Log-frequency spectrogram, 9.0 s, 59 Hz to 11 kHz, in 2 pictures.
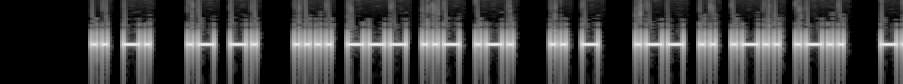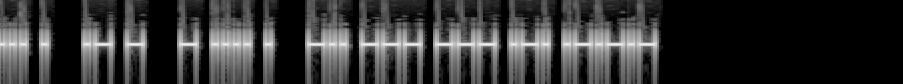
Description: Morse code, heard as a keyed tone, about 44 wpm, 700 Hz. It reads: IN AN HOUR IT WILL BE AT THE DOOR.
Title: Sentences from Top 400 Words 45wpm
